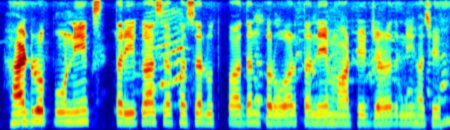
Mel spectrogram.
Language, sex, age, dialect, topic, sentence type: Magahi, male, 25-30, Northeastern/Surjapuri, agriculture, statement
